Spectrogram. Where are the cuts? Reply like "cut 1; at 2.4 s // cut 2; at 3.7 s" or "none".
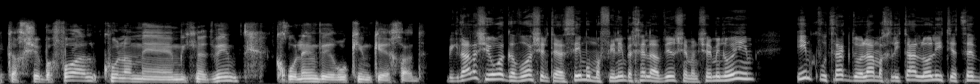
none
